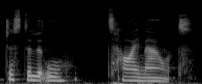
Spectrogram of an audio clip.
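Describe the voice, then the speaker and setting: A yoga teacher with a lowish voice guides a relaxation session. Her manner is gentle and soothing, and she pauses between carefully measured phrases.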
